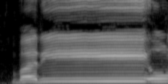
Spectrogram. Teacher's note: اس مد کو ہم 4 الف کے برابر کھینچ کر پڑھیں گے، نہ اس سے کم اور نہ ہی اس سے زیادہ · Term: مد متصل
